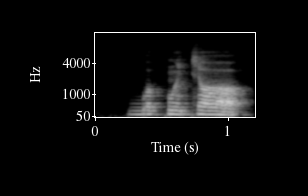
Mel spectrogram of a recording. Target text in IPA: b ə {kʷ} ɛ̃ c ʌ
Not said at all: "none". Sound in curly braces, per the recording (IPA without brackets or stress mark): kʷ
